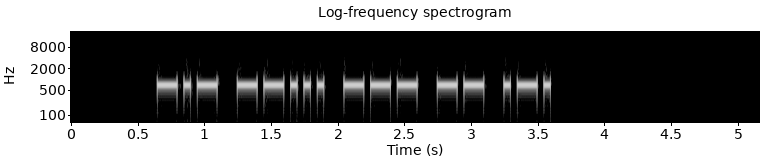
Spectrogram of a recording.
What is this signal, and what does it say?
Morse code, heard as a keyed tone, about 25 wpm, 700 Hz. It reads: K7OMR
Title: Speed Racing - USA 1x3 Call Signs 20wpm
